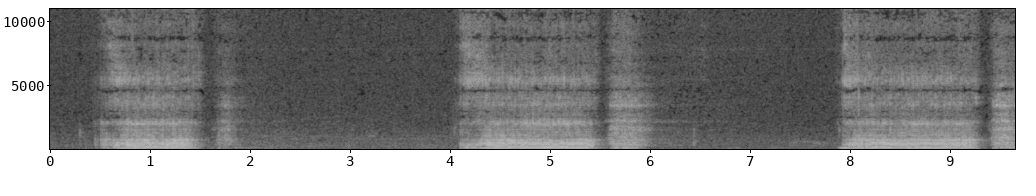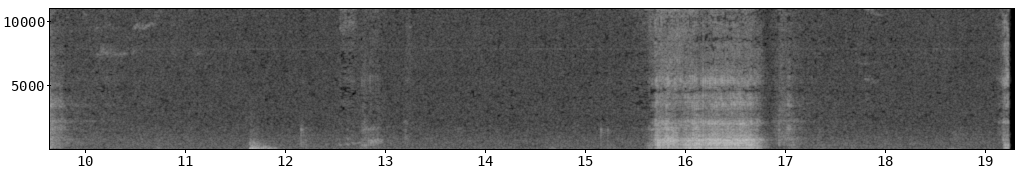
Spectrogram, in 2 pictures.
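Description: Loud, rough, rattling snores on each breath in, four in about 19 seconds, with quieter breaths out between them.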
